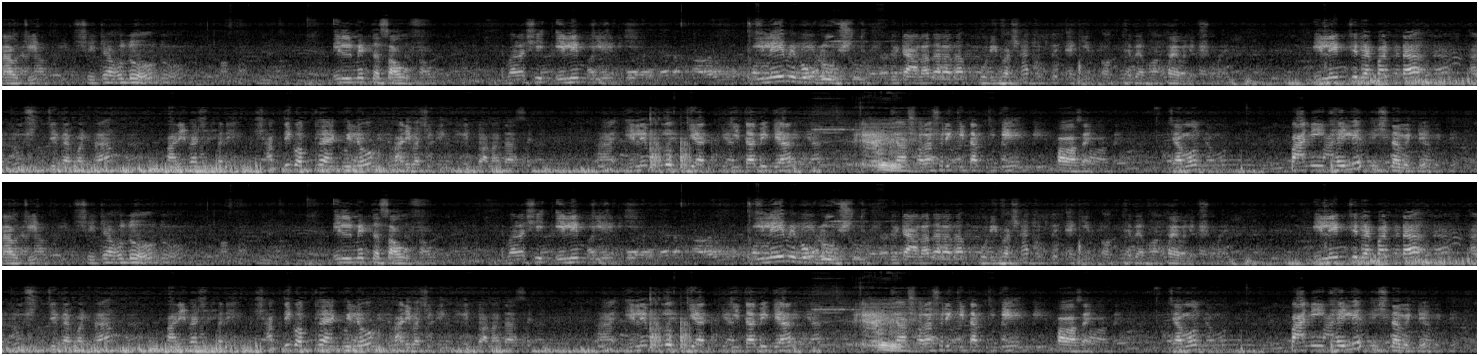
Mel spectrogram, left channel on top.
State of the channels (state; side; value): identical; both; correlation 1.00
